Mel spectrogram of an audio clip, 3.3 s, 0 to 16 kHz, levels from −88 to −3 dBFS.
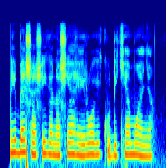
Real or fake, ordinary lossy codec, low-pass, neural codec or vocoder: real; none; 9.9 kHz; none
